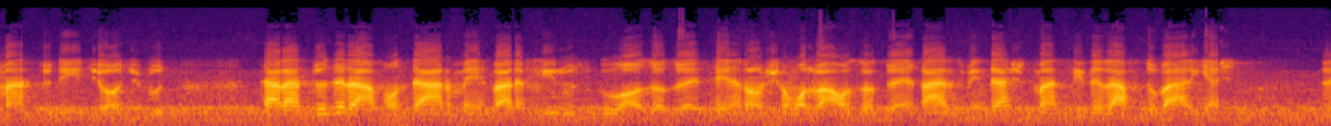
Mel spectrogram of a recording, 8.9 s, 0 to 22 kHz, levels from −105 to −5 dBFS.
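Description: Nothing stood out on listening to this recording.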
